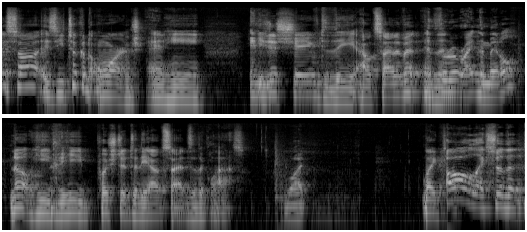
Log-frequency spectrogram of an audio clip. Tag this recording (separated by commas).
inside a small room, Speech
